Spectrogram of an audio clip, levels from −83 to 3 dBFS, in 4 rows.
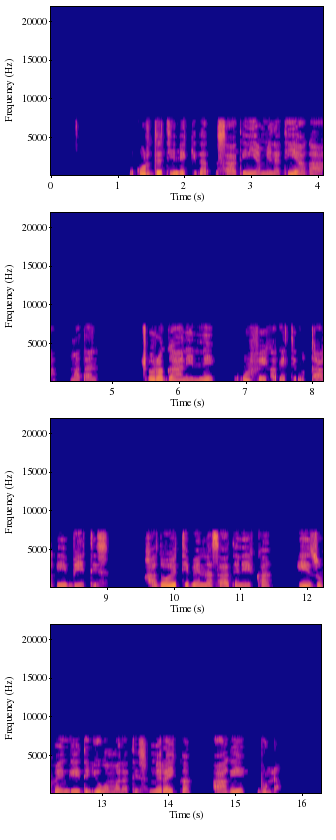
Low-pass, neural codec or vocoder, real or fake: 7.2 kHz; none; real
